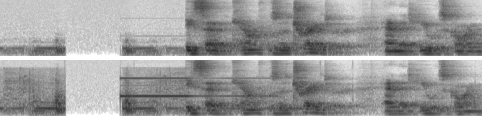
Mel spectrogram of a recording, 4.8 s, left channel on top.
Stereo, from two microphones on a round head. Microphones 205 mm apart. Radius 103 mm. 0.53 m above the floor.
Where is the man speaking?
30° right (ahead or behind), 1.8 m.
